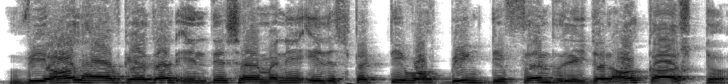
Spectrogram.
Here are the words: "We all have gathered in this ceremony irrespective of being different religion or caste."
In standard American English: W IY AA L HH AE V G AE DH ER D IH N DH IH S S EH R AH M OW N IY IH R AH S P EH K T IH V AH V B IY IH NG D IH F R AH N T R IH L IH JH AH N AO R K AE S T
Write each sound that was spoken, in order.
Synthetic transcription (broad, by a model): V IY AA L HH AE V G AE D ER D IH N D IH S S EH R M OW N IY IH R AH S P EH K T IH V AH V B IY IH NG D IH F R AH N T R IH L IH JH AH N AO R K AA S T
